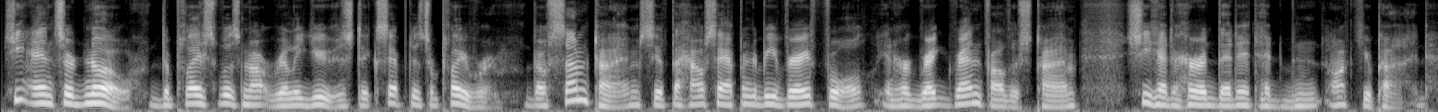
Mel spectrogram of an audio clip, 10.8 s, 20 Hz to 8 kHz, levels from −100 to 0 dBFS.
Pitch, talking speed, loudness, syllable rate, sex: 145 Hz, 200 wpm, -19 LUFS, 5.3 syllables/s, male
